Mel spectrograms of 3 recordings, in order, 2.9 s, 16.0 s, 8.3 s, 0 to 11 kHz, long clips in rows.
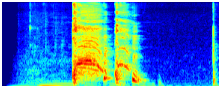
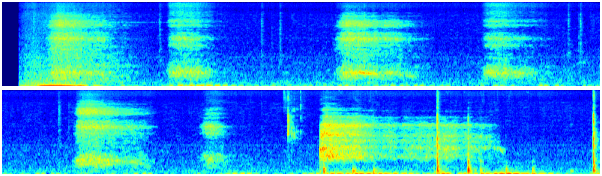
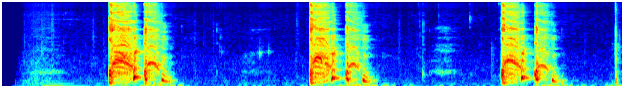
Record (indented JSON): {
  "cough_length": "2.9 s",
  "cough_amplitude": 32766,
  "cough_signal_mean_std_ratio": 0.42,
  "exhalation_length": "16.0 s",
  "exhalation_amplitude": 15407,
  "exhalation_signal_mean_std_ratio": 0.57,
  "three_cough_length": "8.3 s",
  "three_cough_amplitude": 32768,
  "three_cough_signal_mean_std_ratio": 0.37,
  "survey_phase": "beta (2021-08-13 to 2022-03-07)",
  "age": "18-44",
  "gender": "Female",
  "wearing_mask": "No",
  "symptom_none": true,
  "smoker_status": "Never smoked",
  "respiratory_condition_asthma": false,
  "respiratory_condition_other": false,
  "recruitment_source": "REACT",
  "submission_delay": "1 day",
  "covid_test_result": "Negative",
  "covid_test_method": "RT-qPCR",
  "influenza_a_test_result": "Negative",
  "influenza_b_test_result": "Negative"
}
